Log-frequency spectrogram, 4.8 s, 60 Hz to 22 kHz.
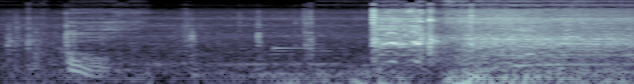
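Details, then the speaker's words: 1992 Corvette LT1 V8, 6-speed, 751 miles, stored since new, fuel pump and injectors replaced after sitting unrunning: a few quiet clicks, short crank, clean catch into steady even idle with no misses or knocks; healthy cold start. "And it runs great. I can start it up. Make sure the battery's still up on this thing."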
